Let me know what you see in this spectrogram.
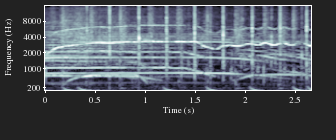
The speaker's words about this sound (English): Oh yeah, come on, big round of applause in the studio.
